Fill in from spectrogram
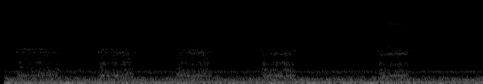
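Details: Wild female barn owl in a monitored nest box, showing affection to her mate before returning to incubate their eggs. She gives harsh, hissing, broadband screeches, five bursts about once a second, over a steady low hum.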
